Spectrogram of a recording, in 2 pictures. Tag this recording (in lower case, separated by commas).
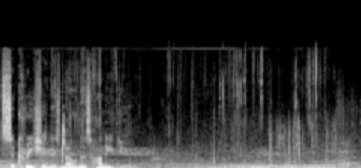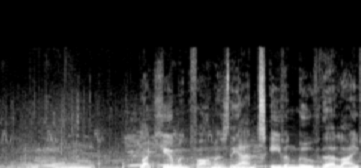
speech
